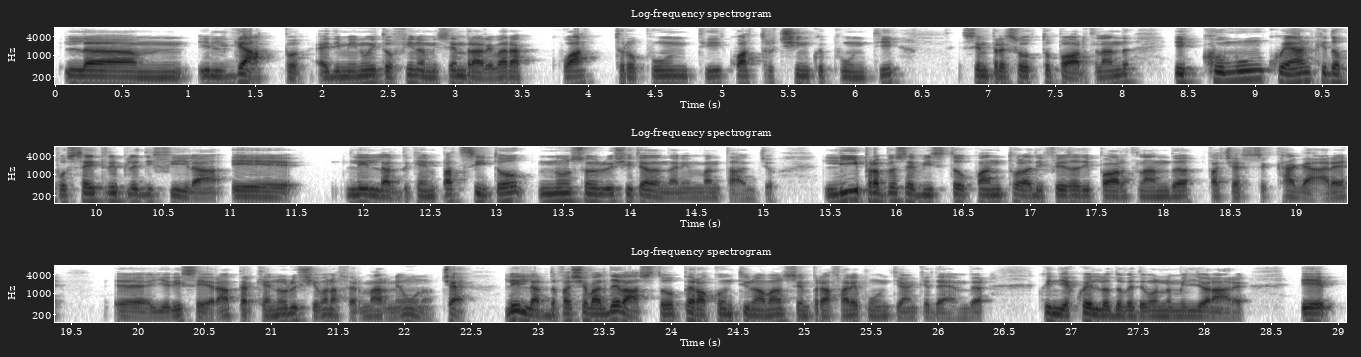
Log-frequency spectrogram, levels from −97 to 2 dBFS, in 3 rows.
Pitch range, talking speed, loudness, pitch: 100-115 Hz, 160 wpm, -19 LUFS, 105 Hz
